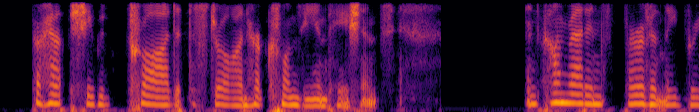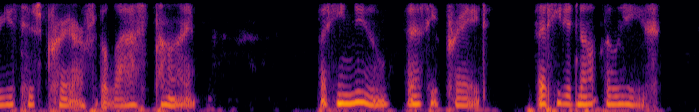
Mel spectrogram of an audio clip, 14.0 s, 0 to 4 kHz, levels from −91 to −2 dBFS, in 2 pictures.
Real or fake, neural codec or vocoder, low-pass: fake; codec, 24 kHz, 3 kbps, HILCodec; 3.6 kHz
